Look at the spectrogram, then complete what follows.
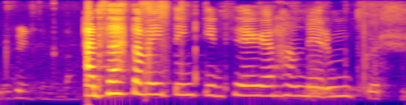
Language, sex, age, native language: Icelandic, female, 11, Icelandic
